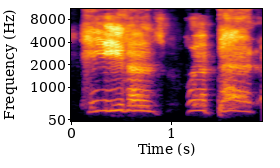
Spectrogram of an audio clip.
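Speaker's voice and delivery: mock fire-and-brimstone from a small boy; hammed-up child evangelist crying out; kid preacher shout. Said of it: "shaking to going".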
